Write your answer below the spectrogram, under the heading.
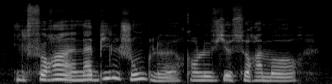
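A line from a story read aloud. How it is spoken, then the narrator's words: Priest murmuring in ear. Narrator (French): murmura le prêtre à l'oreille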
